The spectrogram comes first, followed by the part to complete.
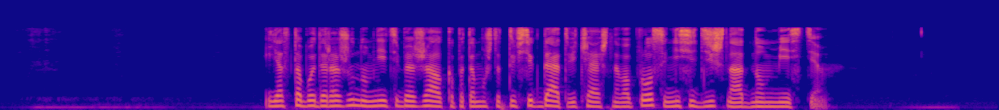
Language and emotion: Russian, angry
